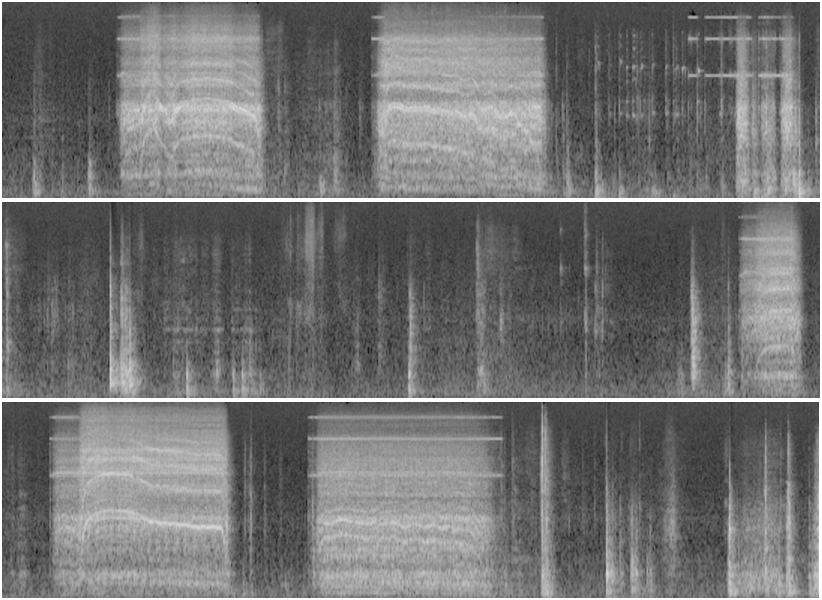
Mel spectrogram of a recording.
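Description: DeWalt cordless drill/driver driving wood screws into pre-drilled hardwood: five runs of the motor's whine lasting a second to a few seconds each, two early and three near the end, the pitch bending as each screw bites and seats. Light clicks and handling knocks fall in the gaps.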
